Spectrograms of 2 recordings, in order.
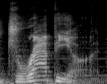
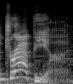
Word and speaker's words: Drapion: Bulbapedia says the first part of its name could come from dragon, drastic, or Dracula, all of which have the short A and thus align with the pronunciation drapion.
